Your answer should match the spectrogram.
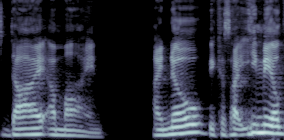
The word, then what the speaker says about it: Diamine: in an earlier video the correct pronunciation is in fact diamine not diamine or diamine or damine or whatever it is I said in previous videos it is damine I know because I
